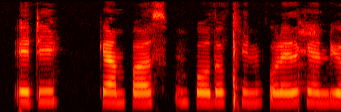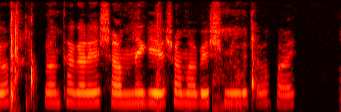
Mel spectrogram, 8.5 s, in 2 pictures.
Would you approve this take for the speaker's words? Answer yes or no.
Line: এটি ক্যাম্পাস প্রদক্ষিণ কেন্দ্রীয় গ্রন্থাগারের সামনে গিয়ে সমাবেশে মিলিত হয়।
no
